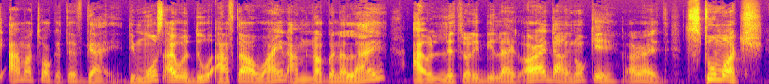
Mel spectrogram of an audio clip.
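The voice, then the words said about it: Strong Trinidadian accent. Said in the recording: “strong little accent ... I'm from Trinidad and Tobago ... the accent, it's quite powerful”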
